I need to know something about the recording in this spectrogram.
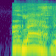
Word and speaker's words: accro: Donc accro, sans C, hein. Les crocs, là tu as un C final, mais qu'on prononce pas non plus. Les crocs, les crocs des les animaux. crocs. Et là, être accro, Être accro. voilà, on se termine juste avec un O.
